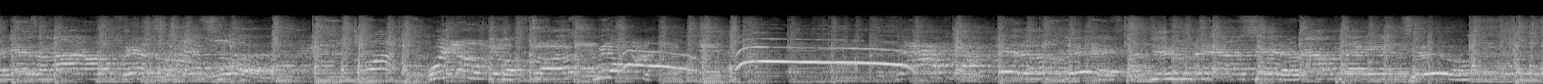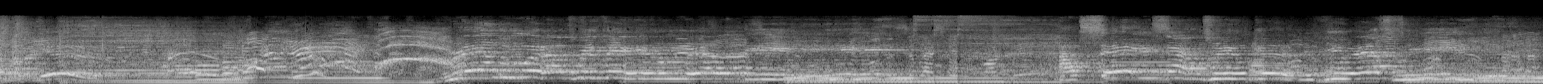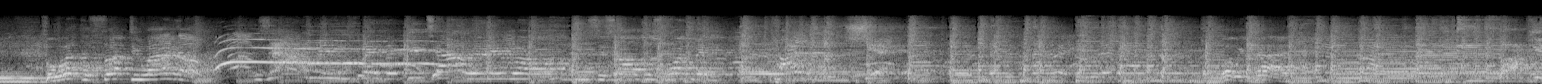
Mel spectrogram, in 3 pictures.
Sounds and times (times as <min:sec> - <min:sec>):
Music: 0:00.0 - 0:46.2.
